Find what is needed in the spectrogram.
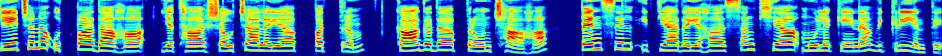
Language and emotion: Sanskrit, neutral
